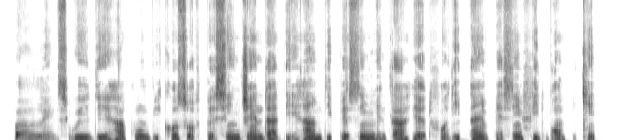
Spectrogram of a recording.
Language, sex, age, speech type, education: Nigerian Pidgin, male, 15-29, spontaneous, tertiary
